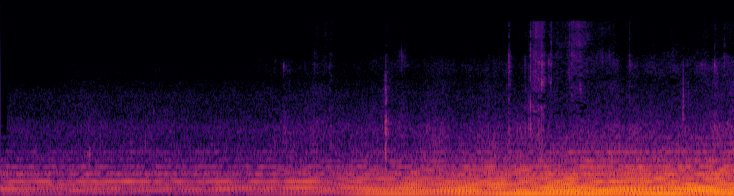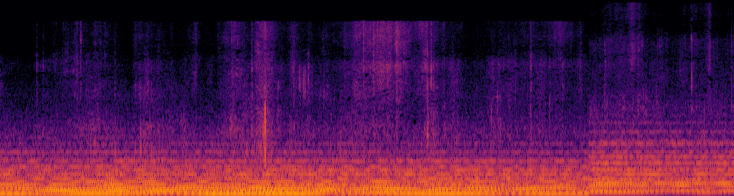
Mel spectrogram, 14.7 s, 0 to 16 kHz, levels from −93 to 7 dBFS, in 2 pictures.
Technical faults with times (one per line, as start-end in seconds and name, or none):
0.00-13.22 wrong sample rate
